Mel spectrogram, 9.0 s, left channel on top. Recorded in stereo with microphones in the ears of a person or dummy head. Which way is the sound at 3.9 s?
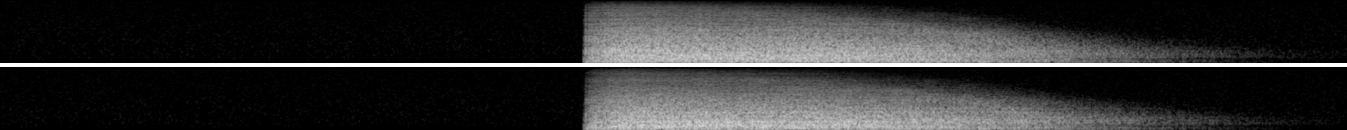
50° left (ahead or behind).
